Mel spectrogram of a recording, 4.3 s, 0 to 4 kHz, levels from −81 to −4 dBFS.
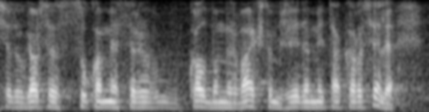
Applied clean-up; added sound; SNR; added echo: none; none; none; none.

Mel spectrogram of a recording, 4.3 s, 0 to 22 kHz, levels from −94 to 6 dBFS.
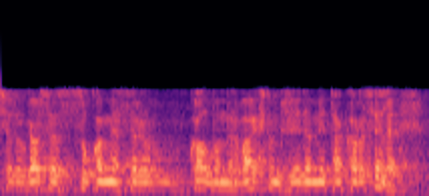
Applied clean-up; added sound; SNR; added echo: none; none; none; reverberation time 0.6 s.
